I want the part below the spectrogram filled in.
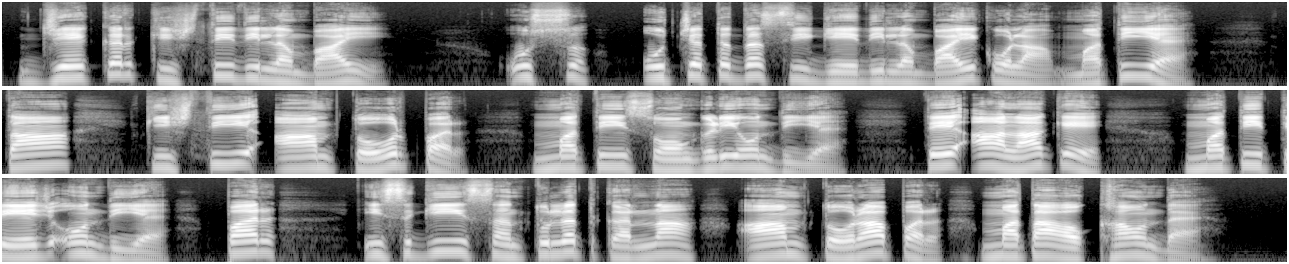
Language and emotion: Dogri, neutral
